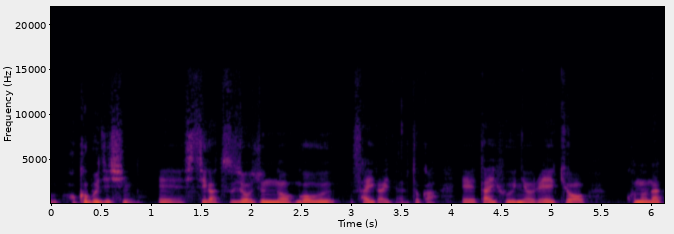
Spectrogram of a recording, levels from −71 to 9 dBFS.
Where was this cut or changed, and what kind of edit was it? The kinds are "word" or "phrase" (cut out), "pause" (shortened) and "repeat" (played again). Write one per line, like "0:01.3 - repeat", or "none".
0:01.0 - pause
